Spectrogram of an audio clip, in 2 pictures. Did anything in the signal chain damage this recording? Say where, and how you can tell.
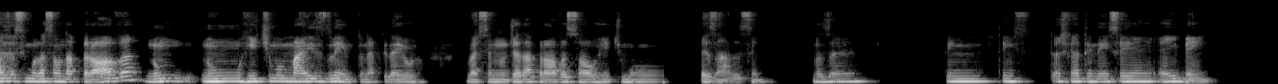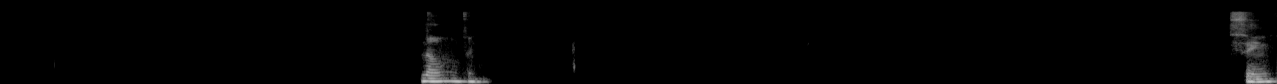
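Yes, network-side: a burst of packet loss at 6.49 to 6.64 s, where sound is held and fades, then resumes with 120 ms gone.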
